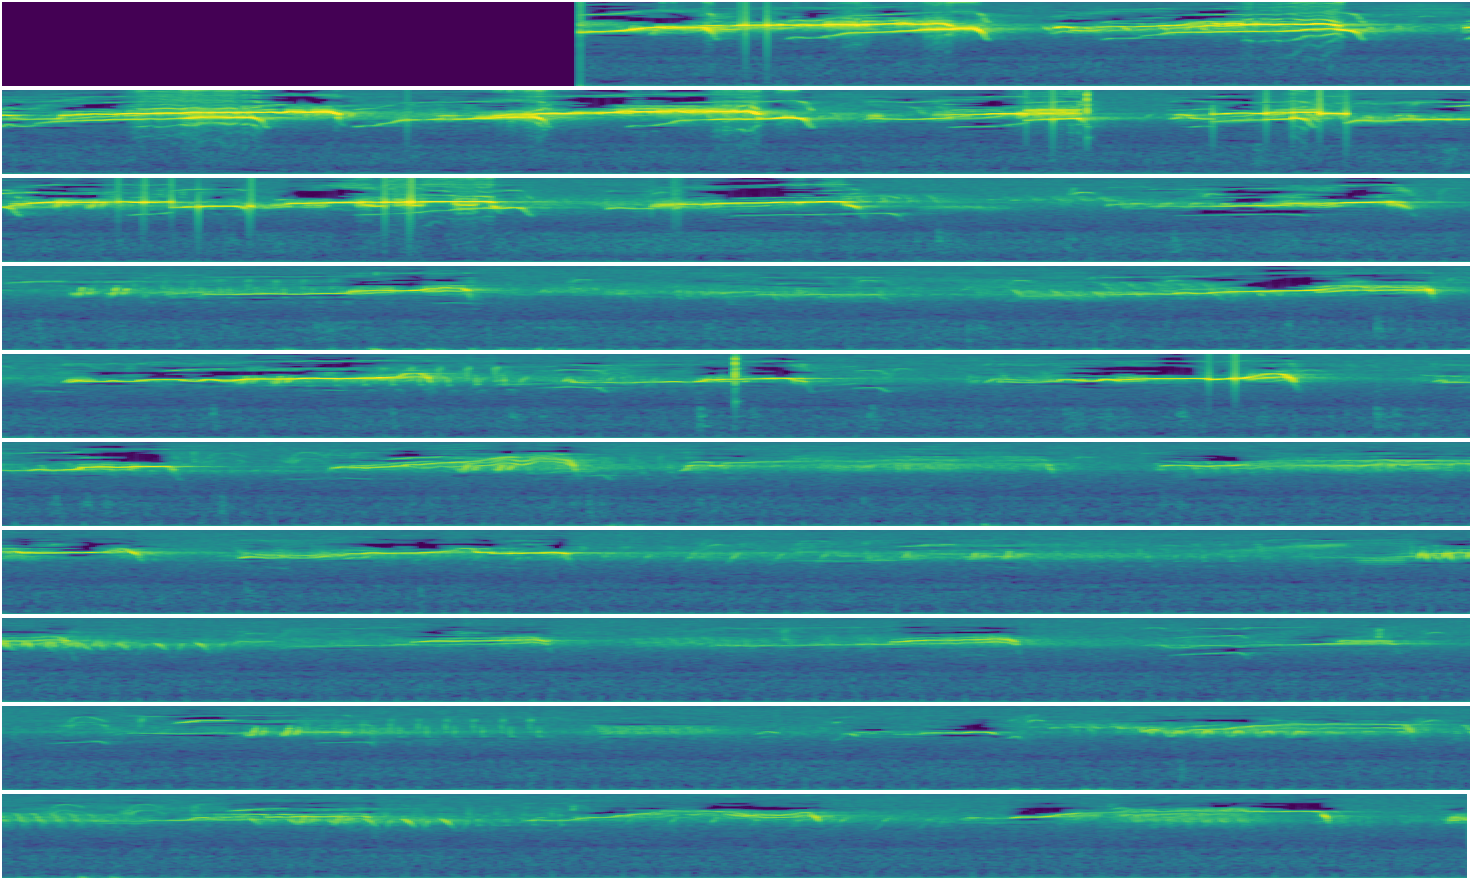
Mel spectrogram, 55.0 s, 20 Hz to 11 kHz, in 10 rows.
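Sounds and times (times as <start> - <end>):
eagles whistling calls: 2.2 - 37.0, 37.8 - 54.6.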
